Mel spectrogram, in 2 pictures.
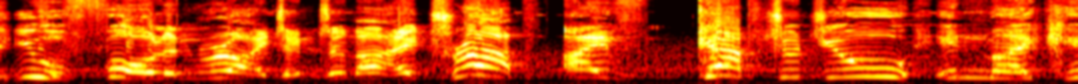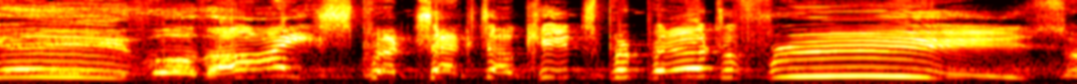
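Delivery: booming ice villain with stretched words; gloating villain. Acted. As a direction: declaim it slowly, hammy evil mastermind. Villain gloats in played clip.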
